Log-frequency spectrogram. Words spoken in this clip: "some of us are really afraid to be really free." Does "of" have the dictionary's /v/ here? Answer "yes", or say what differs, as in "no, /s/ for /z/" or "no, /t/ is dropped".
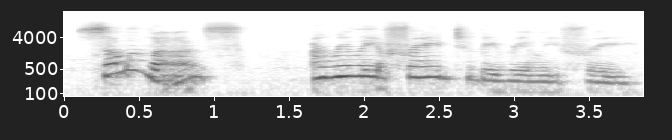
yes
